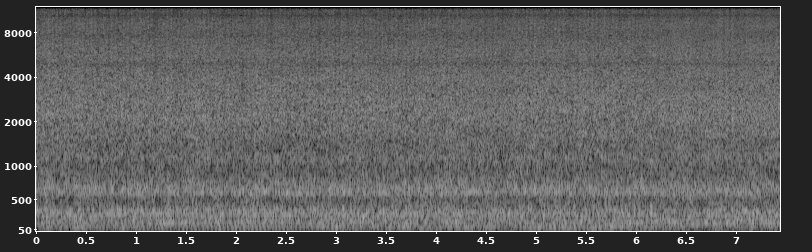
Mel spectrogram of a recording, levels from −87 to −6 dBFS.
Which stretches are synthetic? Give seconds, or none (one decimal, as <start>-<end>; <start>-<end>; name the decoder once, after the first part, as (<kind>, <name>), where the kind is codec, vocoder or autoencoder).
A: 4.3-4.8 (autoencoder, DAC-VAE); 6.2-7.4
